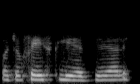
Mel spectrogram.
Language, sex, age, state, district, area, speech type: Telugu, female, 18-30, Telangana, Siddipet, urban, conversation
